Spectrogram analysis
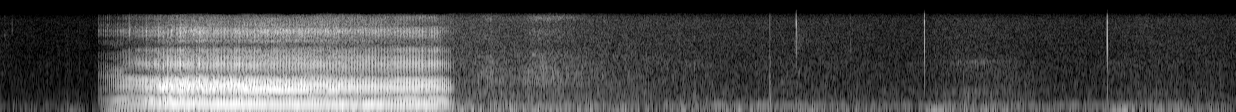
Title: bulldog snoring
